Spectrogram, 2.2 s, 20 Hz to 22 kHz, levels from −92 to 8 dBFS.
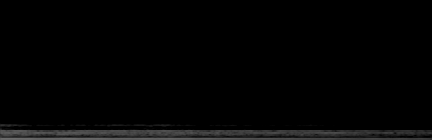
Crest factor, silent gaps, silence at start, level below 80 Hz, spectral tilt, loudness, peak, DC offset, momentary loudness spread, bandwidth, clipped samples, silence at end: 14 dB; none; 0 s; under -90 dBFS; -8.5 dB/octave; -56 LUFS; -42 dBFS; under 0.1%; 12 LU; 3.6 kHz; under 0.1%; 0 s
